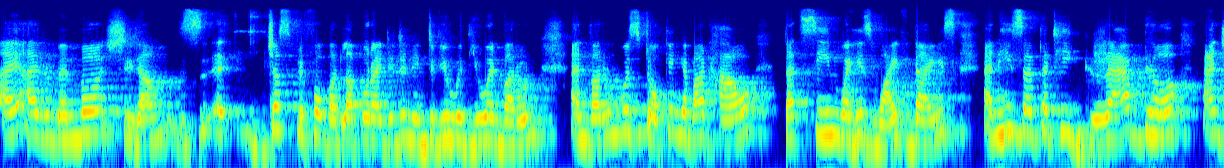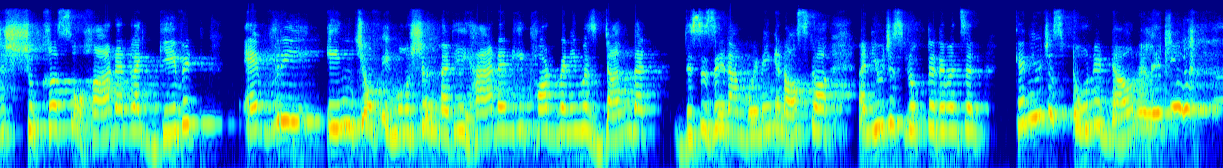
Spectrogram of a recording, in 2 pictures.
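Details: Adult woman; normal speech.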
